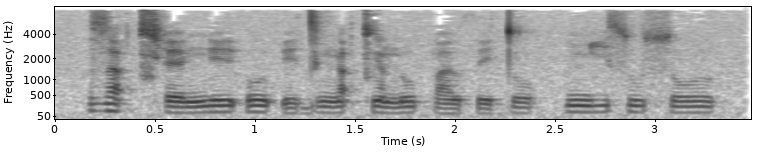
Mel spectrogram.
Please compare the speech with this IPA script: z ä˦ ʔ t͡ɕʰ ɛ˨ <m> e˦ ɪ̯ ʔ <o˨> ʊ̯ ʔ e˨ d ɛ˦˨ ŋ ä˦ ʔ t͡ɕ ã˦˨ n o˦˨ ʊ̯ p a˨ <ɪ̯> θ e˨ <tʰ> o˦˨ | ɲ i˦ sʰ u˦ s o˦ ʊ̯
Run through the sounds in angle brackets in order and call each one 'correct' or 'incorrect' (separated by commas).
incorrect, incorrect, incorrect, incorrect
